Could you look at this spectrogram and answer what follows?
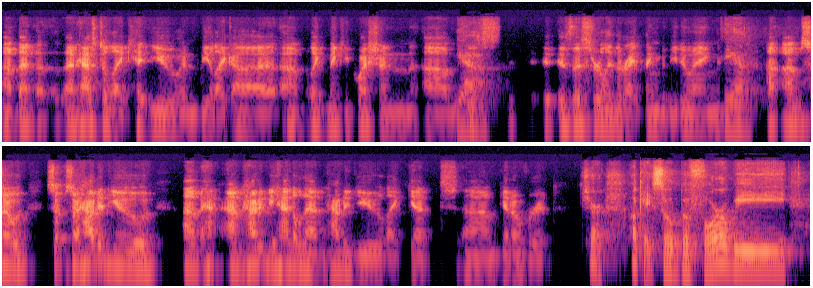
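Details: Adult man who says he has cluttering, a fluency disorder, speaking conversationally in an interview; cluttering.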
